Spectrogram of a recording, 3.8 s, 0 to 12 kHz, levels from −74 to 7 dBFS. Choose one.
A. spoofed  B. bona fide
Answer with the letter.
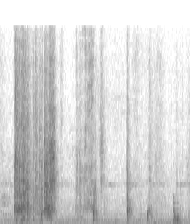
B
